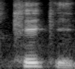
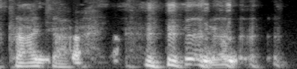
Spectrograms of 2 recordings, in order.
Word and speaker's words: Kiki: And I always thought it was Kiki Kyler, but it's not. No, it's Kai. Because it rhymes with the first syllable of his last name.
